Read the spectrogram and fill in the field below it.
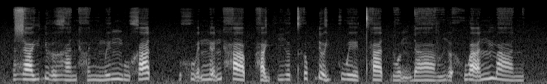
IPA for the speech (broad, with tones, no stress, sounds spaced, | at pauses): z a˨˦ j ɗ ɨ̰˧˨ ə̯ ɣ a̤˨˩ n h ə̤˨˩ n m e˧ ŋ u˧˩ x a˦˥ t̚ | x ṵ˧˨ ə̯ n ə̰˧˥ n h aː˨˩ p̚ h a̰˧˨ j ʔ i˧ ə̯ t̪ʰ ə˦˥ p̚ ɗ ə̰˧˥ j k w e˧˩ t̪ʰ a˨˩ t̚ v ə̰ː˧˨ ŋ ɗ a̤ː˨˩ v ḭ˧˨ ə̯ h w a̰˧˥ n m a̤˨˩ n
